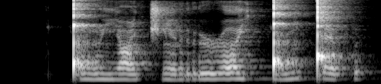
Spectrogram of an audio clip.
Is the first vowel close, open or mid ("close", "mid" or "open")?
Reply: close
